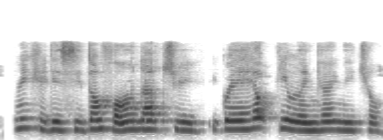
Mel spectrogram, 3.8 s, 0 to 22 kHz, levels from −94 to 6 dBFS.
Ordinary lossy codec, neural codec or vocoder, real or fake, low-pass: none; codec, 24 kHz, 0.9 kbps, WavTokenizer, medium music audio release; fake; 7.2 kHz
